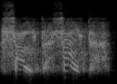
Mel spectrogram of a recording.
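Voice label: Italian bailout mood low, speech; War Thunder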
